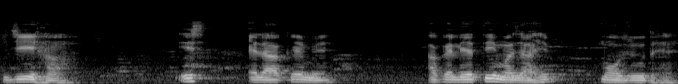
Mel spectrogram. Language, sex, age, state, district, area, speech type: Urdu, male, 60+, Bihar, Gaya, urban, spontaneous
